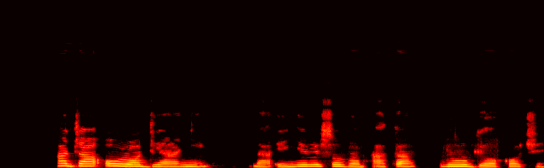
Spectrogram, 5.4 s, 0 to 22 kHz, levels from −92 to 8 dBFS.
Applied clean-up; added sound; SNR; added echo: neural mask model Resemble Enhance denoiser.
